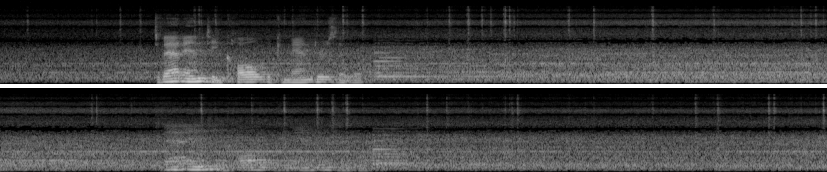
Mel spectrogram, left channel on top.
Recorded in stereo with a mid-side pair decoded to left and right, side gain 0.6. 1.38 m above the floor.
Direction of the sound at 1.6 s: 65° left.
